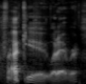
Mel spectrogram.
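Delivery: low, soft dismissive mutter; sullen mutter. Retold or imitated. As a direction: drop it under your breath.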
